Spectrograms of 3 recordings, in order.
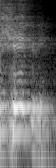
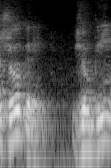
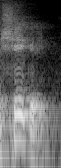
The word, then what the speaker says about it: Sjögren: A pronúncia é Sjögren. Na minha época a gente falava Jogrin, mas não tem nada disso, é Sjögren, ok?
